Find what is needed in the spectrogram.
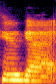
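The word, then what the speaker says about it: hygge: word is spelled Hy G G but it's pronounced Huga and I've got this book called the little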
